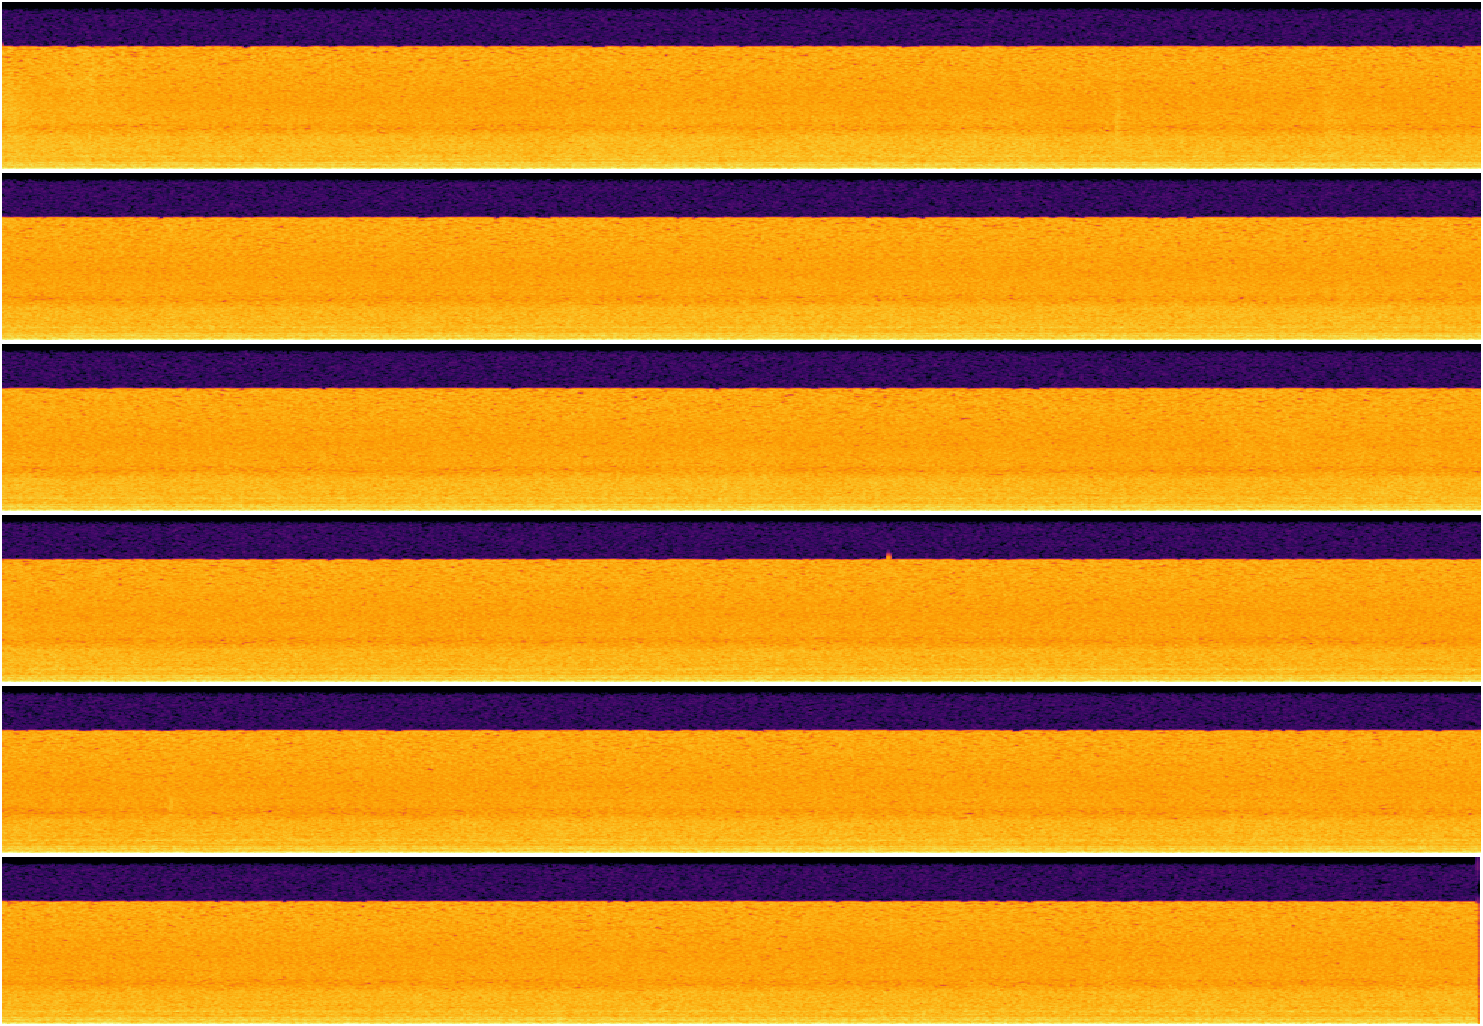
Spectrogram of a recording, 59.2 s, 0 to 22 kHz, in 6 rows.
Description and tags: Machineroom Air Motor
Electric engines for big building climate control.
Zoom H6
Stereo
